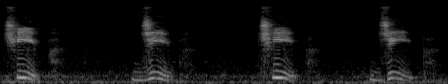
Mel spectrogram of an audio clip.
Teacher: Ch is voiceless while J is voiced, and they are same in manner and place of articulation, which is post-alveolar affricates. So it is sound using tip of the tongue and post-alveolar, the location behind the alveolar ridge, and the sound starts by holding the air like a small explosion and then slowly releases it with a hissing sounds.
